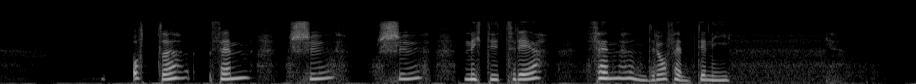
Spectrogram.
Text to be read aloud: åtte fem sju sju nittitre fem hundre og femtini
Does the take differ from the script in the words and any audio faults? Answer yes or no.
no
